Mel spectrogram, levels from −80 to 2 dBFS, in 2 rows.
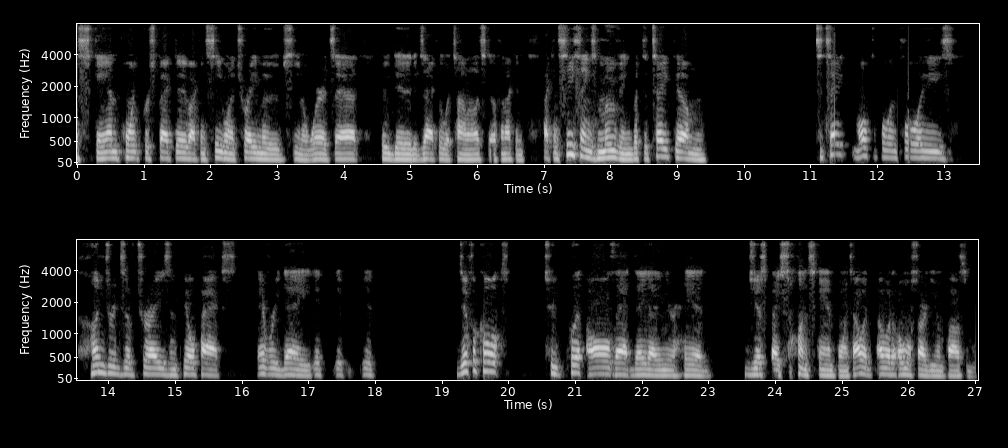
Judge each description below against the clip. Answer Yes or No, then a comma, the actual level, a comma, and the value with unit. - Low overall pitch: Yes, low, 125 Hz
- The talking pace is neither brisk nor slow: Yes, average, 160 wpm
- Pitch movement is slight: No, average, 3.7 semitones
